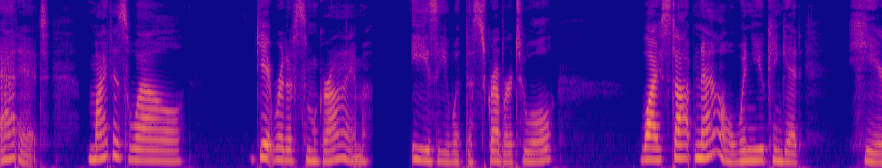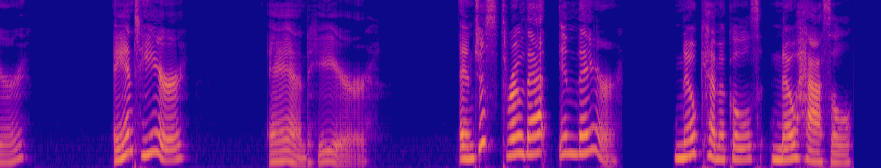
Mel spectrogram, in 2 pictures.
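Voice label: steam mop audition, female voice talent; kenmore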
